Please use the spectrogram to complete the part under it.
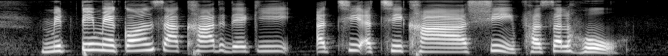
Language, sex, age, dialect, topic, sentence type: Magahi, female, 51-55, Southern, agriculture, question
